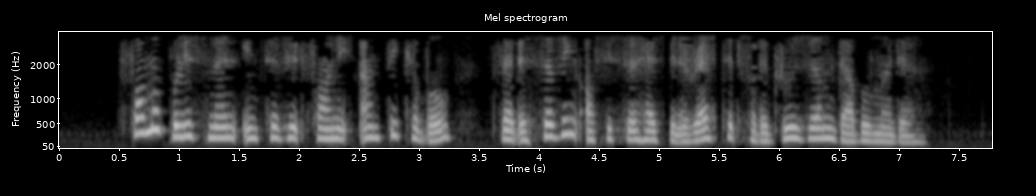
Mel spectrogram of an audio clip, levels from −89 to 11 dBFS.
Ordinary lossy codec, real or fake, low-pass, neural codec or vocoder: MP3, 16 kbps; real; 3.6 kHz; none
